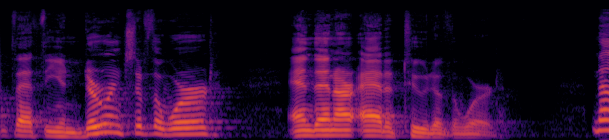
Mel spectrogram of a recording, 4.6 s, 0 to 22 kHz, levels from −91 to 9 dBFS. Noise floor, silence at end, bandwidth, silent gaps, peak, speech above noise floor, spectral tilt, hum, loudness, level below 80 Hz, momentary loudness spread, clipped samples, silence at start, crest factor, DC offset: -76 dBFS; 0 s; 16.5 kHz; none; -14 dBFS; 46 dB; -5.5 dB/octave; none; -30 LUFS; -82 dBFS; 16 LU; under 0.1%; 0 s; 18 dB; under 0.1%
